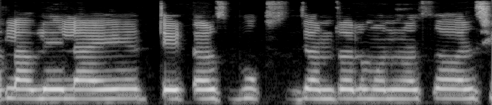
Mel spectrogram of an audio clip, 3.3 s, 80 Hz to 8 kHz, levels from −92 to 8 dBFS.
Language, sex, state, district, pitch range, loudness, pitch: Marathi, female, Maharashtra, Chandrapur, 255-265 Hz, -16 LUFS, 260 Hz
